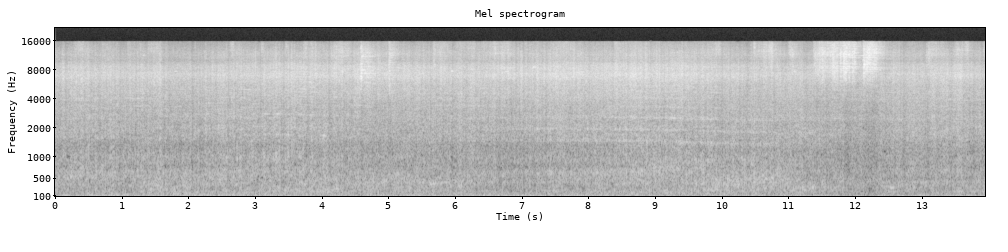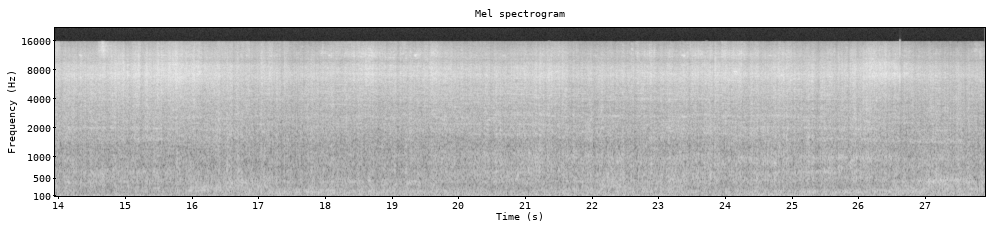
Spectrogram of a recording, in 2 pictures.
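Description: Freight train cars (boxcars, covered hoppers and flatcars) rolling steadily past: a continuous rumble and clatter of steel wheels on the rails.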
